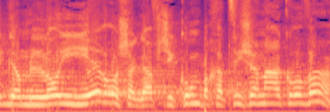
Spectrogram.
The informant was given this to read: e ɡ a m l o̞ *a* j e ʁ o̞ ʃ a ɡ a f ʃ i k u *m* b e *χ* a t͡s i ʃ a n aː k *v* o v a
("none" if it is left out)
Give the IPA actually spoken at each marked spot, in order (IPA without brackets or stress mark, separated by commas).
i, m, χ, ʁ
